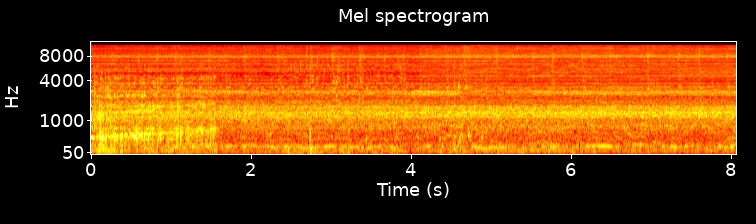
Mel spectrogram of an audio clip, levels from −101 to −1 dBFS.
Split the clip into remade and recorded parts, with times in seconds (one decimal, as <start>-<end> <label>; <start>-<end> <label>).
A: 0.0-1.2 recorded; 1.2-1.8 remade; 1.8-8.1 recorded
